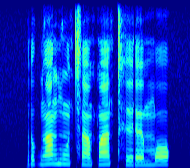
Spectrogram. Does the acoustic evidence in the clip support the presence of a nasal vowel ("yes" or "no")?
yes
